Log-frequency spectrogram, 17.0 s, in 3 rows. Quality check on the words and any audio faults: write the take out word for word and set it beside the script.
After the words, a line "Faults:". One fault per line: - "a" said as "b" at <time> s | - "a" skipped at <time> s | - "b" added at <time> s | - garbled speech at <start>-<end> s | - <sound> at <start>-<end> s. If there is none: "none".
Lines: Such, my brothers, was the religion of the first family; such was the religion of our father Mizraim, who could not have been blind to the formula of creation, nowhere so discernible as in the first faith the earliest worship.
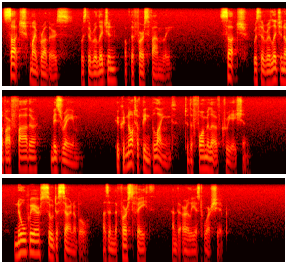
Such, my brothers, was the religion of the first family; such was the religion of our father Mizraim, who could not have been blind to the formula of creation, nowhere so discernible as in the first faith and the earliest worship.
Faults:
- "and" added at 14.7 s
